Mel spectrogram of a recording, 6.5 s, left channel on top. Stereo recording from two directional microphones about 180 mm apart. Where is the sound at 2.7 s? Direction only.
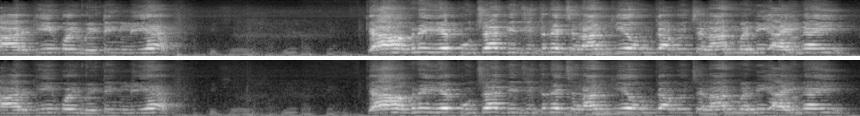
30° right (ahead or behind).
